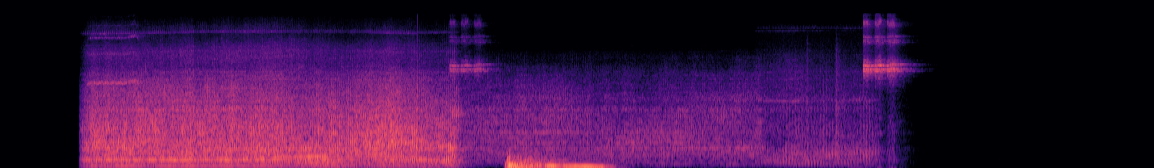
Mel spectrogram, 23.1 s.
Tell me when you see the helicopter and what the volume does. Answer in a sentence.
The helicopter can be heard from 1.6 to 17.6 s, getting quieter.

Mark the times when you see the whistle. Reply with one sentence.
You can hear the whistle from 1.8 to 2.6 s, from 8.9 to 9.8 s and from 17.2 to 18.1 s.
